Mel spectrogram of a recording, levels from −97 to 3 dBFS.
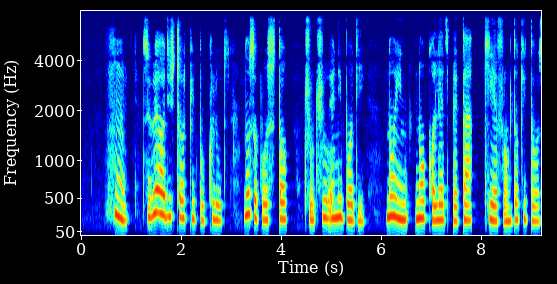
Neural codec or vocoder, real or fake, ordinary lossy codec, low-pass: none; real; none; 7.2 kHz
